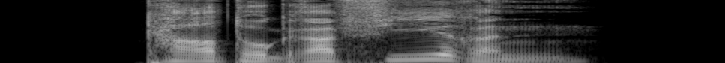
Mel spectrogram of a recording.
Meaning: to map
- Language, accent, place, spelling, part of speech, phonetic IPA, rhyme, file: German, Germany, Berlin, kartografieren, verb, [kaʁtoɡʁaˈfiːʁən], -iːʁən, De-kartografieren.ogg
